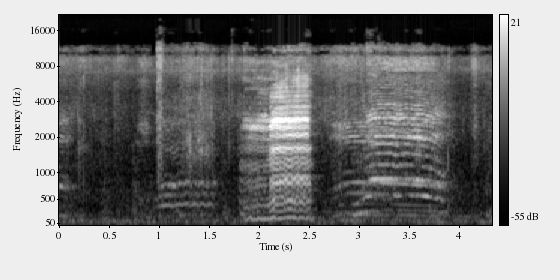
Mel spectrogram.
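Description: Garut sheep in a pen give several close bleats, a couple of short calls followed by a loud, drawn-out bleat and another wavering cry, with faint pen noise between them.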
